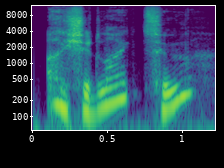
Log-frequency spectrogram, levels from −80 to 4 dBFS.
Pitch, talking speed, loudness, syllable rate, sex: 165 Hz, 195 wpm, -15 LUFS, 4.4 syllables/s, male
